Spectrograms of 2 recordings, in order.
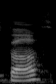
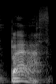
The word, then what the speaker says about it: Bath: There is a split in the UK. There's a North Divide split on how you pronounce certain words, Bath being one of them, which is a beautiful town in the UK. And if you're from the south or more southern, you tend to say Bath, whereas if you're more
